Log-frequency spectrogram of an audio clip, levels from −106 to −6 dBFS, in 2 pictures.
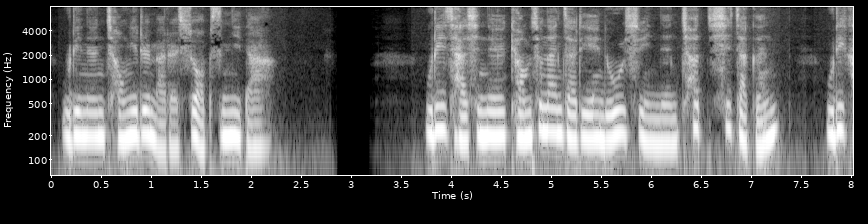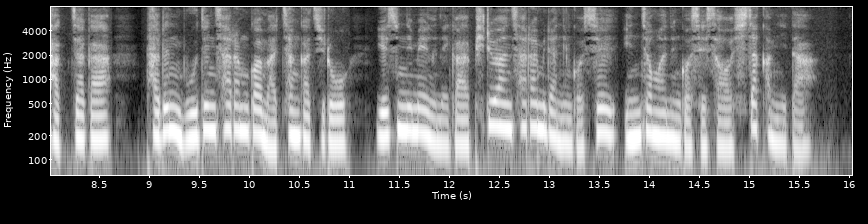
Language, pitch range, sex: Korean, 170-220 Hz, female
